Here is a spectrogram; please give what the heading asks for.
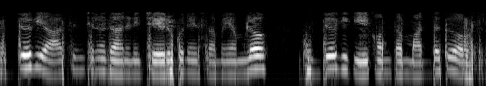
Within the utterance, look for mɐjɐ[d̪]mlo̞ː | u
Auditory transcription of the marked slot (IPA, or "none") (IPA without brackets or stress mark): none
